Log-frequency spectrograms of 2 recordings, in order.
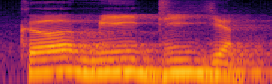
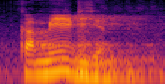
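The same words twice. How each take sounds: First: "Comedian" drawn out slowly, each syllable separated. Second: Said in the usual way. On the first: Shown as a demonstration. Teacher showing syllables of an example word, slow and divided. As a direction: stretch "Comedian" into co-me-di-an.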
